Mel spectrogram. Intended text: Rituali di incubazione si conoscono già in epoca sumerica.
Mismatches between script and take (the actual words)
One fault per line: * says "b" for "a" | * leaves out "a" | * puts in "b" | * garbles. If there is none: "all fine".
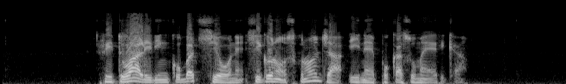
all fine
